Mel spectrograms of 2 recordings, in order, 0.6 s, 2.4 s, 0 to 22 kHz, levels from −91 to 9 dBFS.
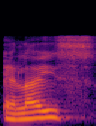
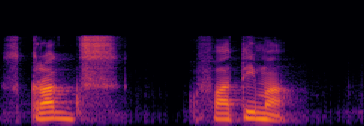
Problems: none marked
